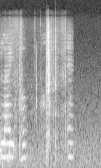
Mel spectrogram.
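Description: Paper cards rustle as they are handled.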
